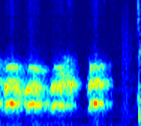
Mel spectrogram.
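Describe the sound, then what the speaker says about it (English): Dogs barking in short bursts, several tonal yaps in quick succession then a pause and another bark, fairly close and clear with no talking over them. "the dogs are barking"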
